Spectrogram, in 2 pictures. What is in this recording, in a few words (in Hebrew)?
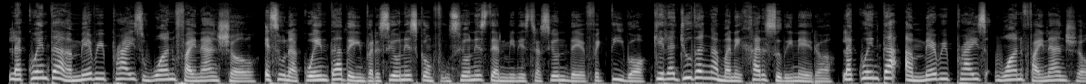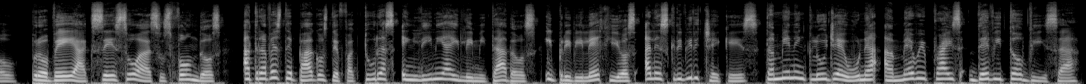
PR, קריינות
